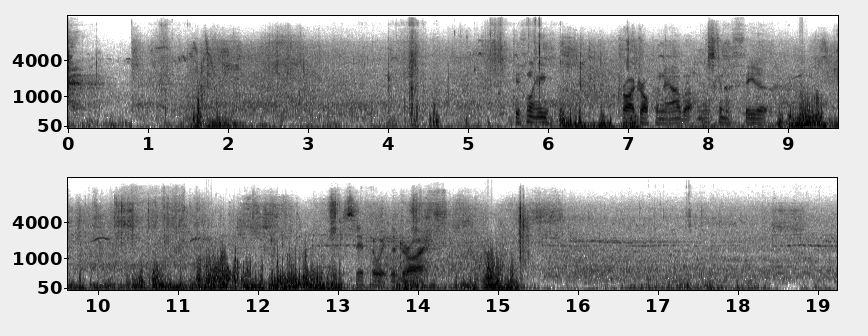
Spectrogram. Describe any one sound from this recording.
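A shallow river gently ripples over stones.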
